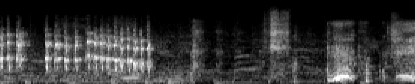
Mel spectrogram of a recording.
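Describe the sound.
A dolphin sound effect, used to bleep out words, of rapid, high-pitched clicking chirps bursts out loudly for about two seconds, followed by a few shorter squeaky squeals, with bits of talking in between.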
